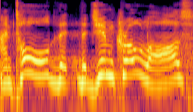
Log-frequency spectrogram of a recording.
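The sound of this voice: The man's voice sits at a high pitch. It rises and falls by an ordinary amount.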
